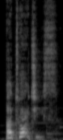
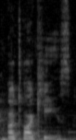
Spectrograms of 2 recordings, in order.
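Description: First: The 'ch' is said as in 'church'. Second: The 'ch' is said as a 'k' sound. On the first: The speaker calls it wrong. "That is incorrect" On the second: The speaker calls it right. "that CH as a K sound"

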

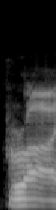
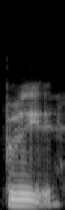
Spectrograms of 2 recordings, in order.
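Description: First: The vowel is an open 'ah' sound. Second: The vowel is a rounded 'oo' sound. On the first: The speaker calls it wrong. "we don't pronounce it bra" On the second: The speaker calls it right. "We pronounce it brew"

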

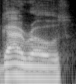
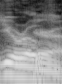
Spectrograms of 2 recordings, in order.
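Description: First: It is said in the local Detroit way. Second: It is said in the standard way. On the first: This is how people in one city say it. The speaker calls it wrong. "I know you don't supposed to say it like that, but in Detroit, that's how we say it" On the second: This is how it is supposed to be said. The speaker calls it right. "Yeah, it's Euros"

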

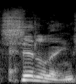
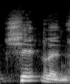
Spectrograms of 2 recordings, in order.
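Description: First: The word is said in full with three syllables. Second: The word is shortened to two syllables. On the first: This is the proper full form of the word. "She pronounces it properly" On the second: This is the everyday name people use. "what we call the chitlin circuit"

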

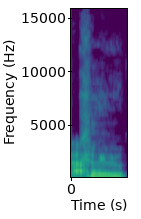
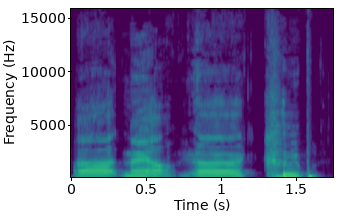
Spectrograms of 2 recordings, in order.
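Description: First: The word ends in a vowel, no p. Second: The word ends with a sounded p. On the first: "as in military coup" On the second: "Is that how you pronounce this"

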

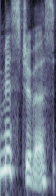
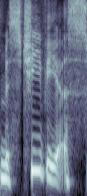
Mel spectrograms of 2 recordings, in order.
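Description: First: The ending does not rhyme with devious. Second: The ending rhymes with the word devious. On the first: The speaker calls it right. "but it's actually mischievous" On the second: The speaker calls it wrong. "because they think it rhymes with devious"

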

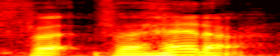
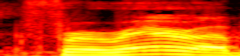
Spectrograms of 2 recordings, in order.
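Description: First: The name is said in the Portuguese way. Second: The name is said in a common English way. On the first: This is the real pronunciation. The speaker calls it right. "but it's really Ferreira" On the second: This is how most people say it. The speaker calls it wrong. "everyone says Ferreira"

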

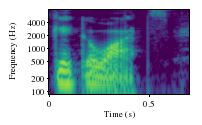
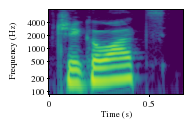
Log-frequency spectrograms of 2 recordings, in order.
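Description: First: The word begins with a hard G sound. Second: The word begins with a soft J sound. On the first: The speaker calls it right. "oh, it's gigawatts" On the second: The speaker calls it wrong. "pronouncing it with the J sound, like gigawatts"

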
